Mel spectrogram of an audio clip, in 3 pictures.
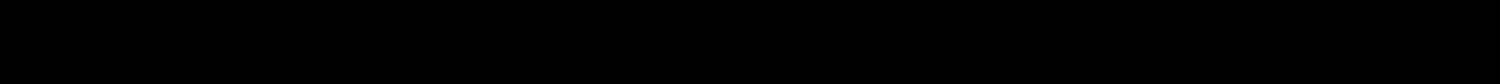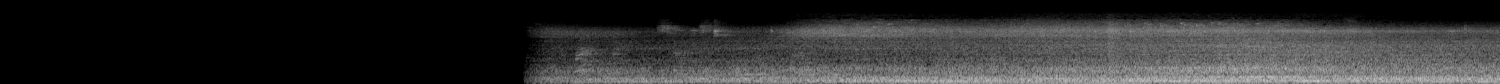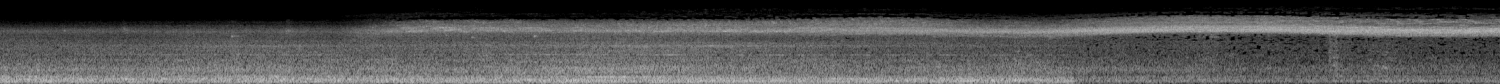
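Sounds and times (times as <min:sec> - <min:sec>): train rumbling along platform: 0:20.3 - 0:45.0
high-pitched brake squeal: 0:22.9 - 0:28.9, 0:33.6 - 0:45.0.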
